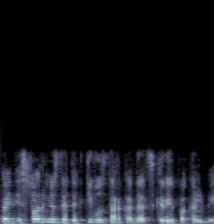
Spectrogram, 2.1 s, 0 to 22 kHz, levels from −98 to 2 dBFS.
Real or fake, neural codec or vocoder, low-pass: real; none; 7.2 kHz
